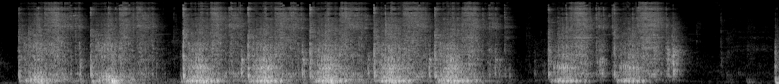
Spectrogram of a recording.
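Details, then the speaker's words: Husqvarna 125B two-stroke leaf blower, sat for years with fuel, two-stroke mix poured into the cylinder, switch in run position. Several pull-cord strokes wind down with no firing; turns over but won't start. Spark not yet checked, cause unconfirmed. "Doesn't seem like it. Just putting some two-stroke in. And I did put some in the cylinder before I got going. Doesn't feel good."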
